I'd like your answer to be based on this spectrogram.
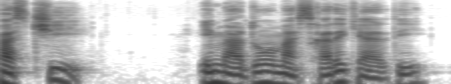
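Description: A man's voice: lowish voice, a little mellow, lightly acted. A man voicing a pleading police captain. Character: police captain, pleading old friend, male.

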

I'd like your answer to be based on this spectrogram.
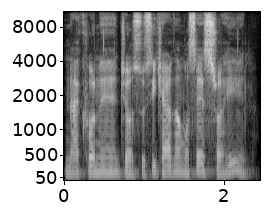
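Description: A man voicing a calm young male student who answers softly and politely in an audiobook. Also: a little high, no room sound, clean studio sound, close to an everyday voice. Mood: wry. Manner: calm and soft-spoken, polite.

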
